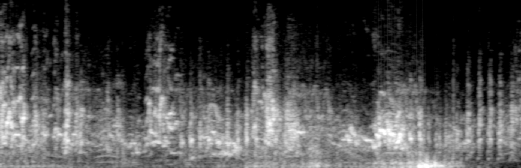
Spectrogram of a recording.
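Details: Pet budgerigars chirping while eating food: continuous chattering, scratchy high warbles and squeaks from several birds, with a low thud of feeding noise near the end.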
